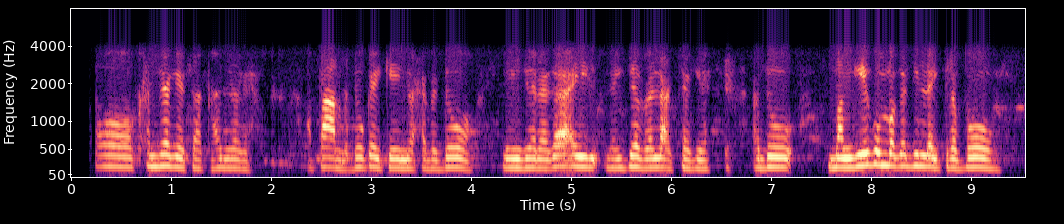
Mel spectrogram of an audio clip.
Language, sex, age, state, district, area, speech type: Manipuri, female, 60+, Manipur, Imphal East, rural, conversation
